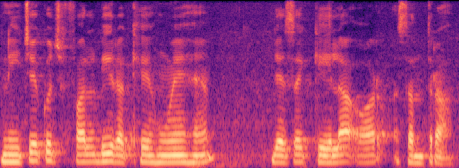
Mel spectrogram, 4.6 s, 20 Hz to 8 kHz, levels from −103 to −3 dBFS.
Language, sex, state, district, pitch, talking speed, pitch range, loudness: Hindi, male, Uttar Pradesh, Lucknow, 130 Hz, 130 wpm, 125-135 Hz, -15 LUFS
